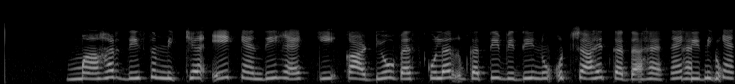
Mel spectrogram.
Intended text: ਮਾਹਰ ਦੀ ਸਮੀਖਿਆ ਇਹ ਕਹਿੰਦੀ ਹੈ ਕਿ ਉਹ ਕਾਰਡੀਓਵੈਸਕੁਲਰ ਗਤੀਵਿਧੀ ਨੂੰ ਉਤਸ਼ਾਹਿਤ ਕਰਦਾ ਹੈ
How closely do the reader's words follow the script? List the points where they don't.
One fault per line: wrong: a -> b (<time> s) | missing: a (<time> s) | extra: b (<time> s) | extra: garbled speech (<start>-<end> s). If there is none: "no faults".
missing: ਉਹ (3.3 s)
extra: garbled speech (6.7-7.3 s)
